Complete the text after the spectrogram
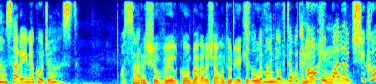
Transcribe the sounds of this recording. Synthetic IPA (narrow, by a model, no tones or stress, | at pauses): æmsæɾeiːnɒːkʰo̞d͡ʒɒːst̪ | sæɾeʃovelkʰonbæɣæle̞ʃhæmunt̪ʰoɾijecʰeɡobemænɡoft̪ebuːd̪iɒbælɒlt͡ʃʰikʰo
